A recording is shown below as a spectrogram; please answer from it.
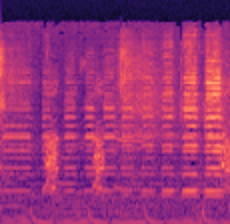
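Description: Background music with steady held notes, and a dog barking twice, short barks about half a second apart near the start.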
